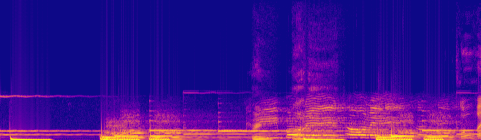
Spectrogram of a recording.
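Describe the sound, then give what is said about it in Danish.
A bright electronic mobile phone ringtone melody plays loudly and alone, a quick run of chiming synth notes over pulsing bass tones, repeating its catchy phrase for a few seconds. “Ja, det er faktisk en fin ringetone.”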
